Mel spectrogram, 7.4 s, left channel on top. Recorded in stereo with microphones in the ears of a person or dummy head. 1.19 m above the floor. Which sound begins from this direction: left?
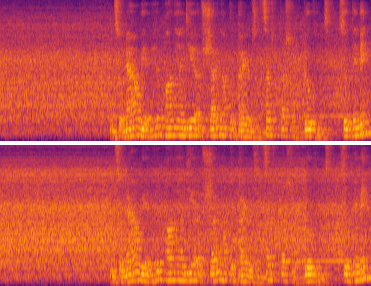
A man speaking, at 2.2 s.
